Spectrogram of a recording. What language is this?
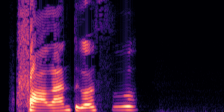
Chinese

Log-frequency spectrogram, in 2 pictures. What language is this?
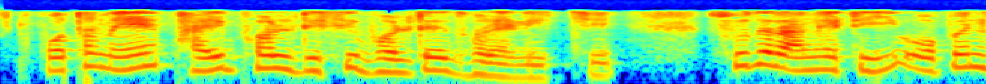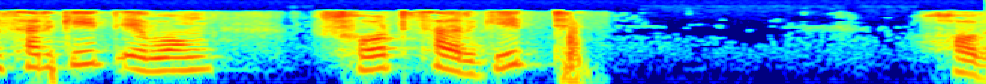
Bangla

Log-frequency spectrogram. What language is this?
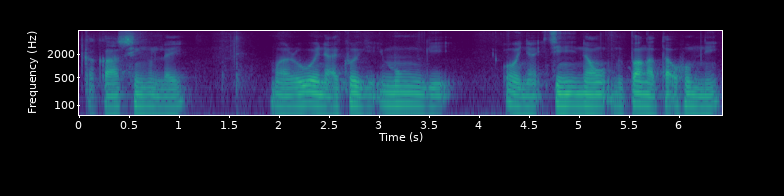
Manipuri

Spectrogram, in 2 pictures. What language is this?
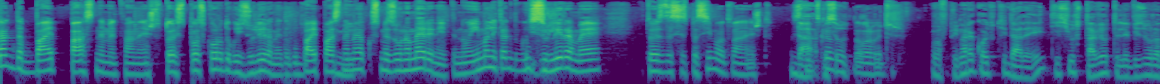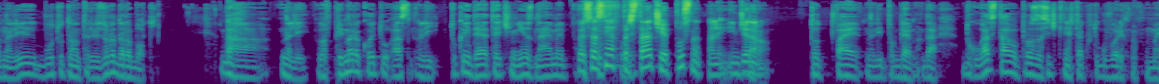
Bulgarian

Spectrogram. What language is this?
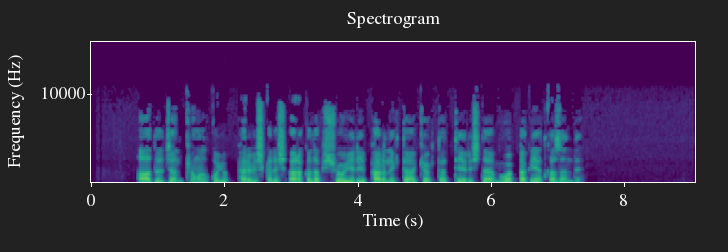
Uyghur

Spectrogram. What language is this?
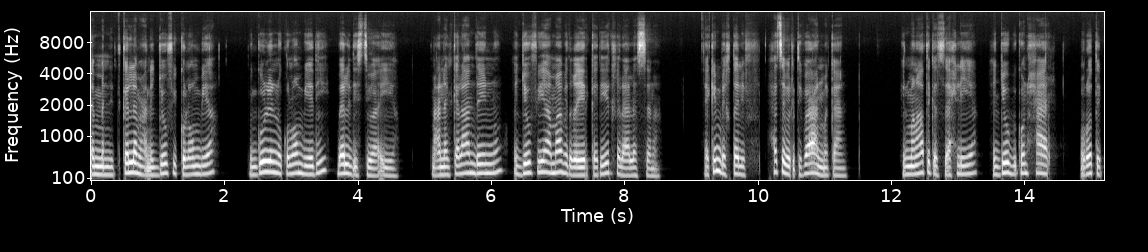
Sudanese Arabic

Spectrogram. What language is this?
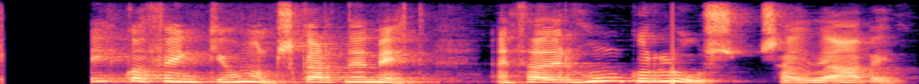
Icelandic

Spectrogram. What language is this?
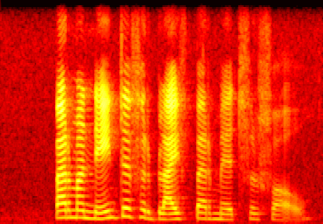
Afrikaans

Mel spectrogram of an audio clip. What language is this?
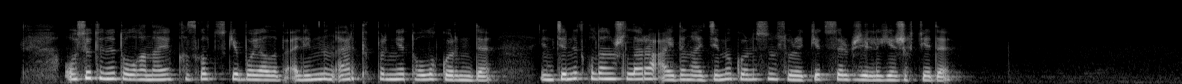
Kazakh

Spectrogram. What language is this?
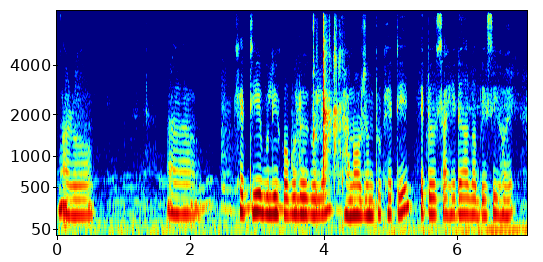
Assamese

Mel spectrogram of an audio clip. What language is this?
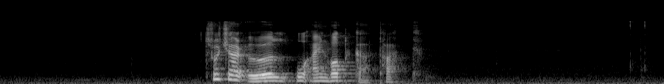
Faroese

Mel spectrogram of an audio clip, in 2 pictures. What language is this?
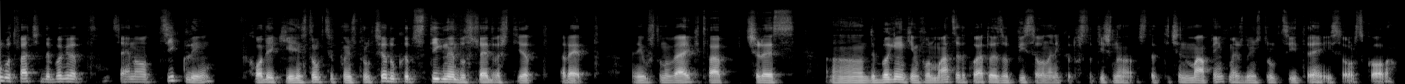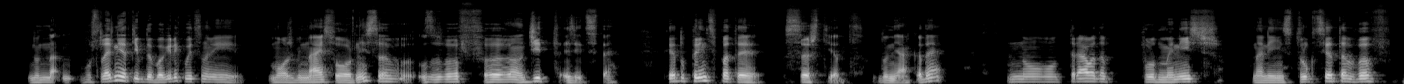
Bulgarian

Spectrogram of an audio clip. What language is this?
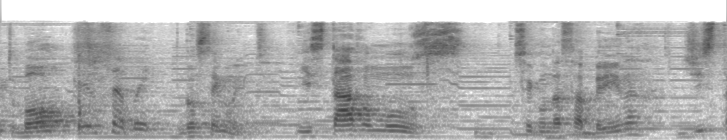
Portuguese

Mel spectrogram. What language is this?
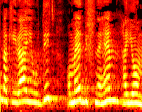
Hebrew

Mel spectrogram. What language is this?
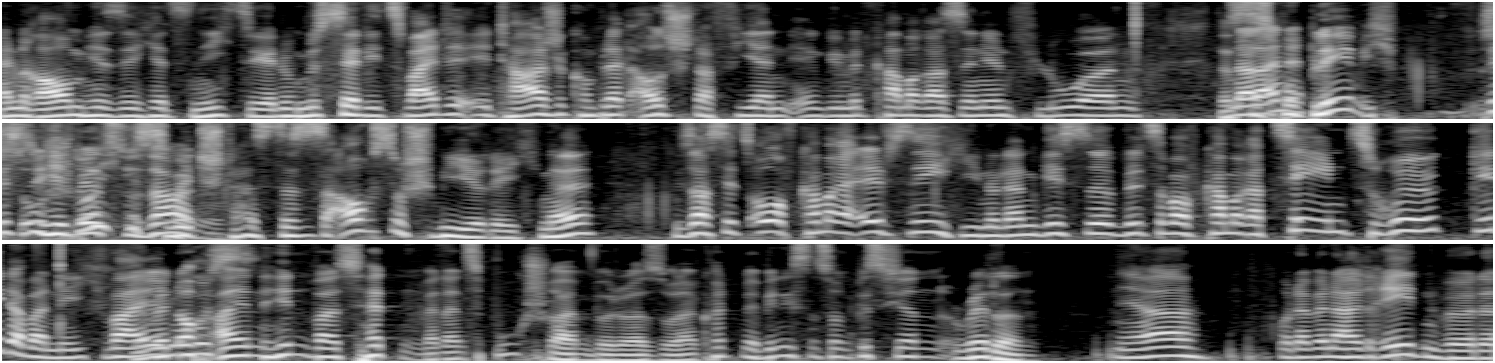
German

